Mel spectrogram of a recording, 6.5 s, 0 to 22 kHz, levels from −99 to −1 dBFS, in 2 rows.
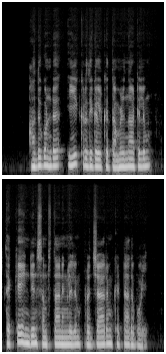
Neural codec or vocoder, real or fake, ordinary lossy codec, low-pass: vocoder, 44.1 kHz, 128 mel bands, Pupu-Vocoder; fake; none; 19.8 kHz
